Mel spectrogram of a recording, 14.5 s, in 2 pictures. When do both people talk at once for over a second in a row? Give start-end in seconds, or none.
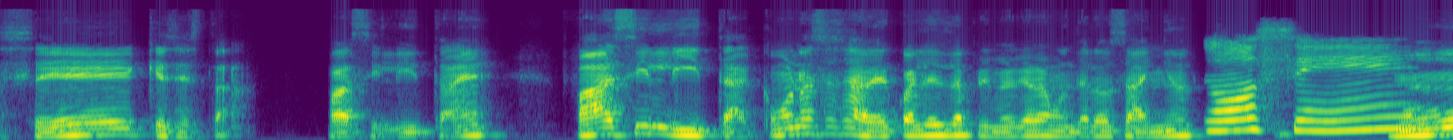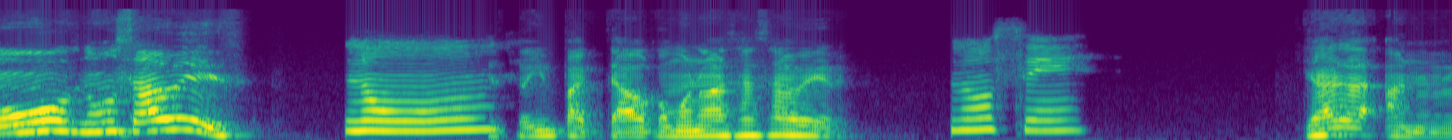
none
